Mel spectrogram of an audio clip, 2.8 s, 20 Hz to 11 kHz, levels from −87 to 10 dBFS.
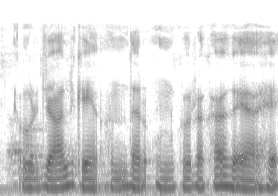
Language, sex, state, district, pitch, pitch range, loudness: Hindi, male, Uttar Pradesh, Jyotiba Phule Nagar, 115 Hz, 110-130 Hz, -35 LUFS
